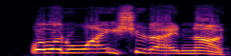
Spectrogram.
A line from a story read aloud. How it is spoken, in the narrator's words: shouted the voice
